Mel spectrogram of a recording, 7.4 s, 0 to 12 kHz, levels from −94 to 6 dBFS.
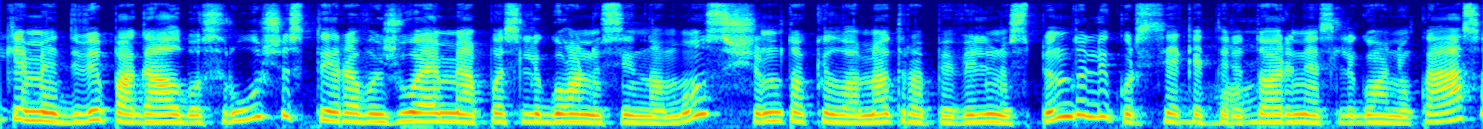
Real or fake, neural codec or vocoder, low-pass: real; none; 10.8 kHz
